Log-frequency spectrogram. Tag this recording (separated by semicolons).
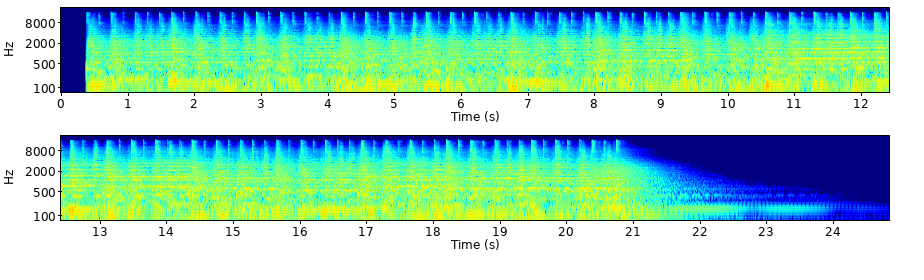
adventure; cinematic; dramatic; epic; film; intro; magic; magician; movie; music; orchestra; orchestral; ost; powerful; soundtrack; strings; trumpet; uplifting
